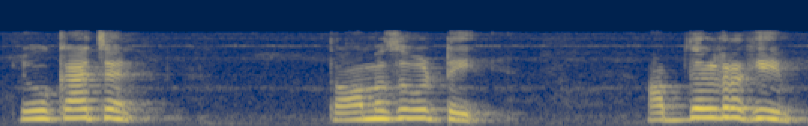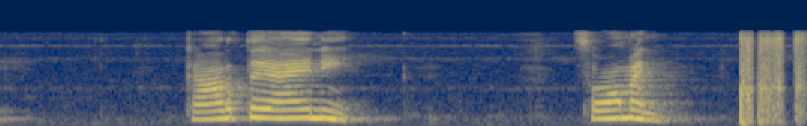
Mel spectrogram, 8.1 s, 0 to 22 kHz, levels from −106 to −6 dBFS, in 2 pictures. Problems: constant background noise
